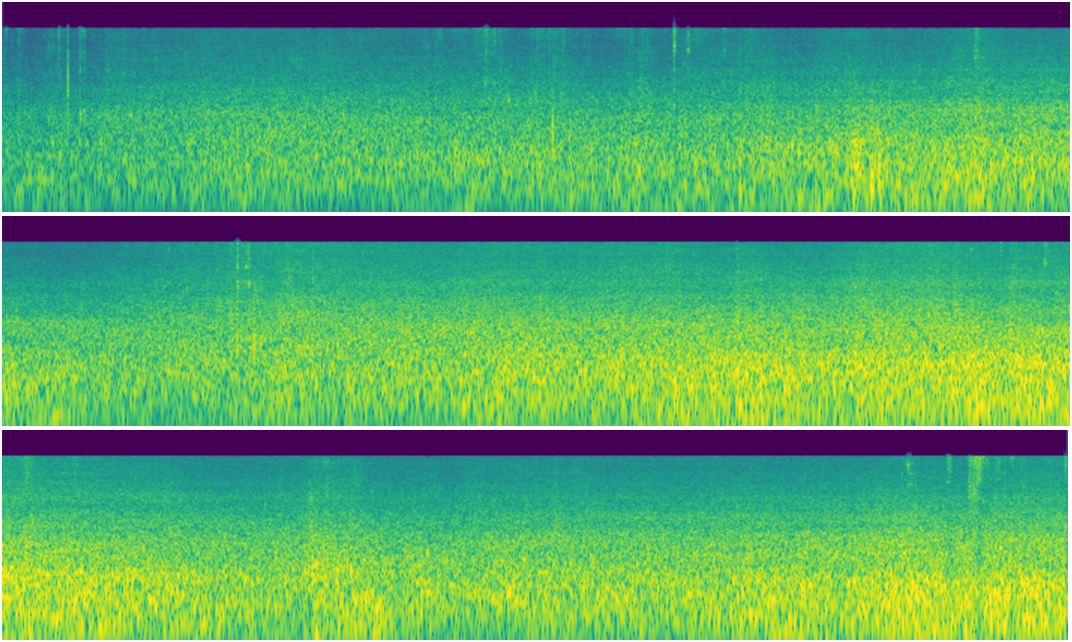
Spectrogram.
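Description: Sea surf breaking on a rocky shore, a steady rushing wash that grows gradually louder, with a few faint clicks.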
